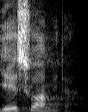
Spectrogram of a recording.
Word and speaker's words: 여호수아: 여호수아를 여러분 신약적으로 발음하면 예수아입니다. 예수아.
